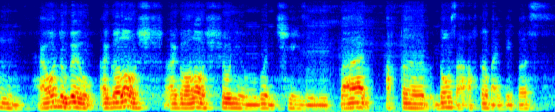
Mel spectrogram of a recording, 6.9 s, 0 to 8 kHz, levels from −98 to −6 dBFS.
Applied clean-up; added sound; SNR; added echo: neural separator model SepFormer DNS4.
